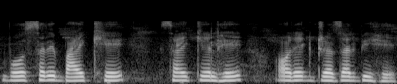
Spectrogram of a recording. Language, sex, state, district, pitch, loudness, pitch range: Hindi, female, Delhi, New Delhi, 185 Hz, -16 LUFS, 180-190 Hz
